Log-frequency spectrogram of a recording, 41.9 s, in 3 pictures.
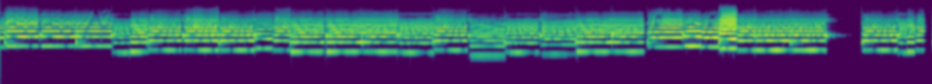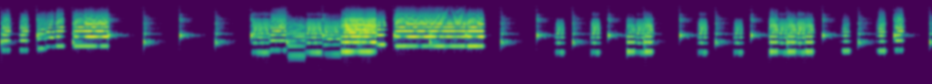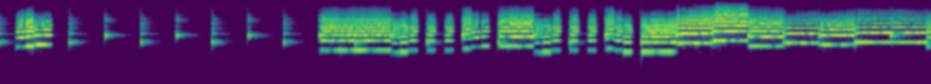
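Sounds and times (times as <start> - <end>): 
trumpet: 0.0 - 15.6, 17.8 - 21.3, 22.3 - 23.8, 24.4 - 27.6, 28.2 - 28.8, 32.8 - 41.9.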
